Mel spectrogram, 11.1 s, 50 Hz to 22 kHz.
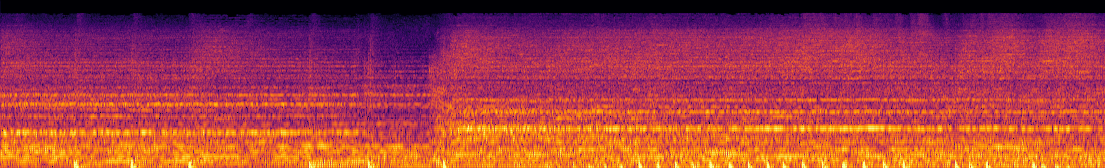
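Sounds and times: live pop band and choir: 0:00.0 - 0:11.0
kick drum beat: 0:05.5 - 0:10.8.

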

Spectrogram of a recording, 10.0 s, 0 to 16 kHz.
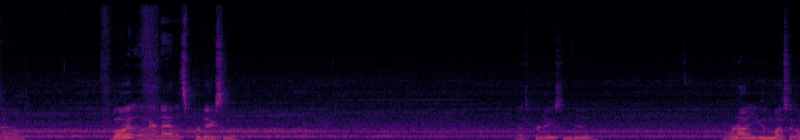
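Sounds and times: small cooling fans hissing: 0:00.0 - 0:10.0.

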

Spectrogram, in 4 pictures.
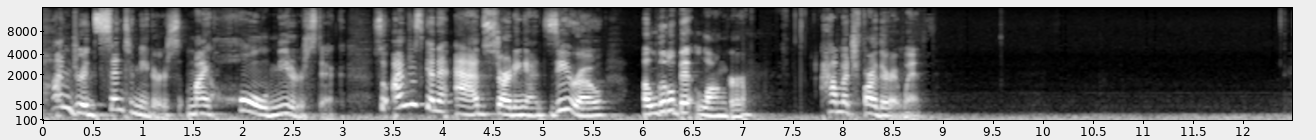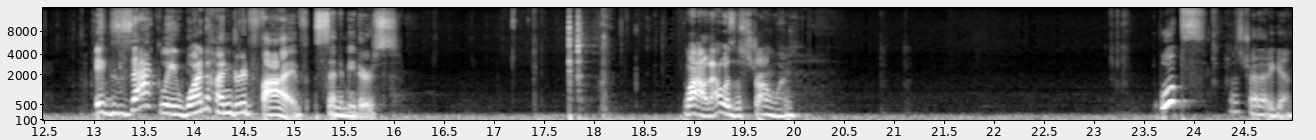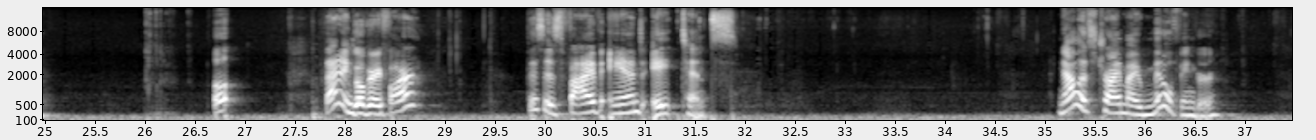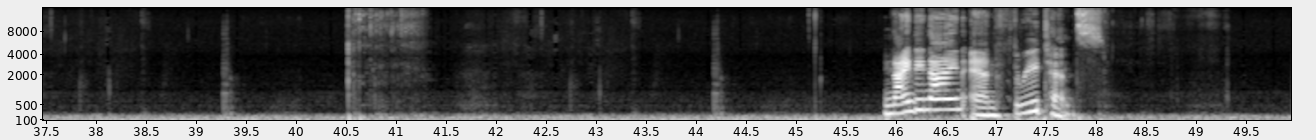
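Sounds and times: low hum: 0:00.0 - 0:49.9
small ball scraping across table: 0:40.5 - 0:41.5.

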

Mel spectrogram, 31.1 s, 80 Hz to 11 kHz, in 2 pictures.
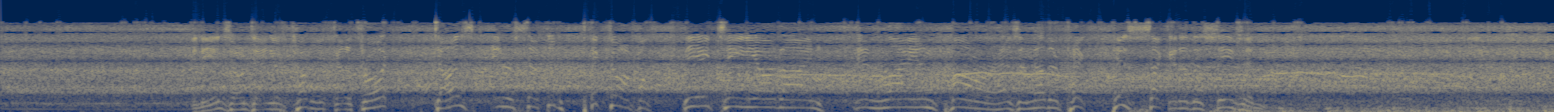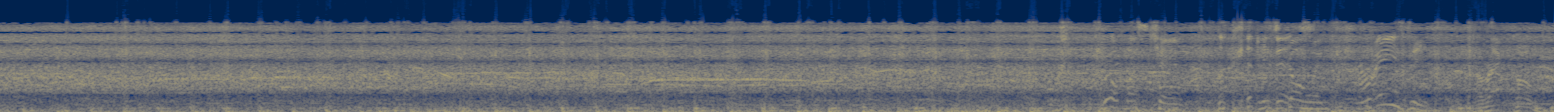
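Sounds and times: stadium crowd noise: 0:00.0 - 0:31.0
music with steady drum beat: 0:12.7 - 0:31.0.

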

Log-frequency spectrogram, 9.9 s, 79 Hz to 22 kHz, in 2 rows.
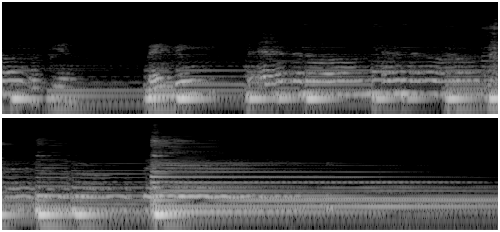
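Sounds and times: acoustic guitar chord ringing: 0:00.0 - 0:09.9.

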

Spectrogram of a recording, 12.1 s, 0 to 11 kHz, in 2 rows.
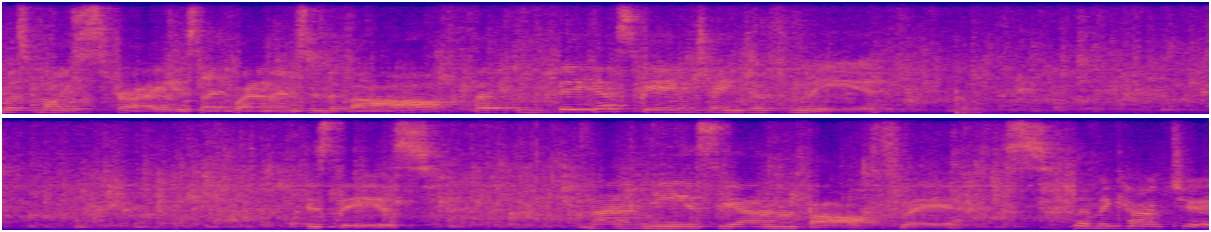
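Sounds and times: bath tap water pouring: 0:00.0 - 0:12.0.

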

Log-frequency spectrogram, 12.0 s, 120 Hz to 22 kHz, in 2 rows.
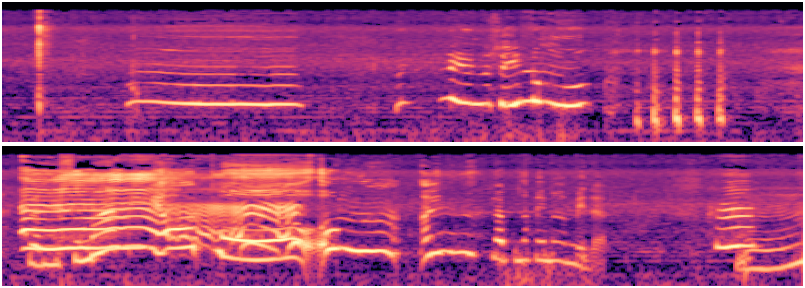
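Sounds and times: toddler crying and whimpering: 0:01.0 - 0:02.3, 0:06.1 - 0:09.5, 0:11.3 - 0:12.0.

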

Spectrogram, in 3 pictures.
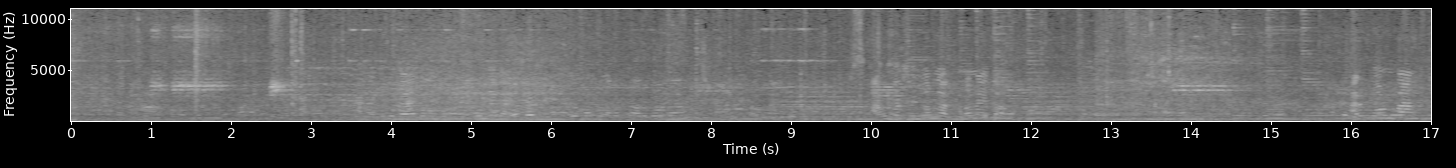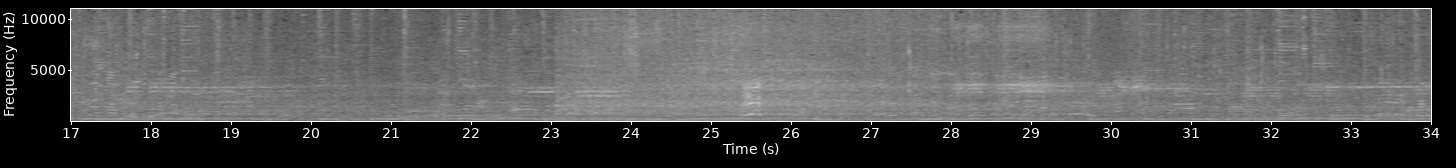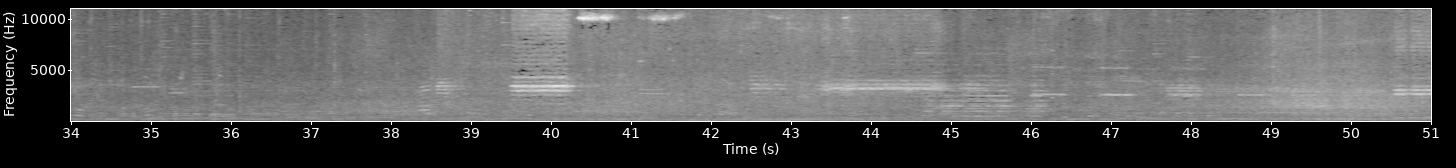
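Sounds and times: road traffic noise: 0:00.0 - 0:51.0
people talking: 0:02.0 - 0:12.9.

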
